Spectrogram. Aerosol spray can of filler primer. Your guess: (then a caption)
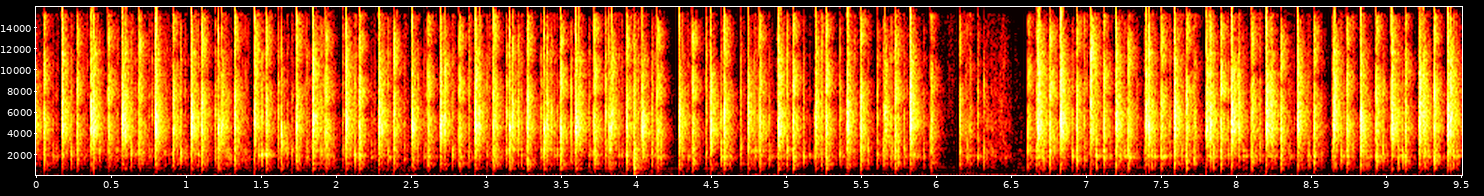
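Loose. An aerosol can of sprayable filler primer, warmed under hot water, is shaken so its mixing ball rattles in a fast, steady run of bright clicks, with one brief pause partway through. The rattling is loose and consistent, showing the contents are mixed and the can is ready to spray.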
